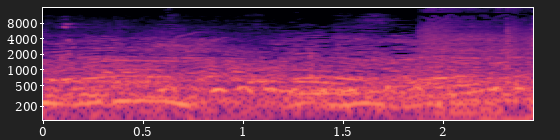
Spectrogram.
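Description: Several people talking over one another in indistinct chatter.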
